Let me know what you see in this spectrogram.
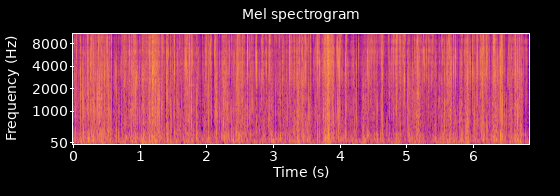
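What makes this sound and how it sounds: Fingertips scratch and a flat hand rubs a large white woven polypropylene plastic sack. The result is a dense, fast run of bright, crinkly scratching and rustling, with short crackly bursts and little low end throughout.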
